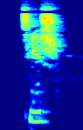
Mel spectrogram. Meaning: 1. quiet, silence 2. calm
- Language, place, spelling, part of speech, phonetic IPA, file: Russian, Saint Petersburg, тишь, noun, [tʲiʂ], LL-Q7737 (rus)-тишь.wav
